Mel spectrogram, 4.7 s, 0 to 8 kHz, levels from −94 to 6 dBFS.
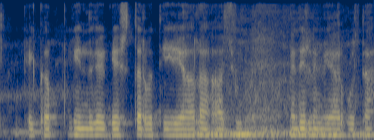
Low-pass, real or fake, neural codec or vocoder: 7.2 kHz; fake; codec, 24 kHz, 6 kbps, HILCodec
